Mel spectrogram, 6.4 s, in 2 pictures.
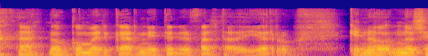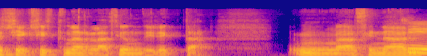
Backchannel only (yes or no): no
